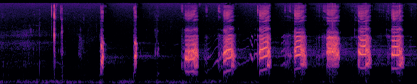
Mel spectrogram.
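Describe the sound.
An imitated turkey hen plain yelp: a few sparse, uneven opening notes with a brief squeaky slip, then a steady run of about seven loud, raspy, evenly spaced yelps.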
